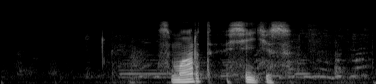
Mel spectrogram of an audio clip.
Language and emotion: Russian, neutral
